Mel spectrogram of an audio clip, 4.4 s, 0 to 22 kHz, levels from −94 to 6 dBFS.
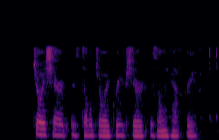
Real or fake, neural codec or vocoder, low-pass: real; none; 5.4 kHz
